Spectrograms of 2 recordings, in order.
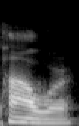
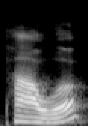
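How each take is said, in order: First: It ends with an r sound, American style. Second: It ends without an r sound, British style. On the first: "আবার আর বলতে পারি" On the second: "আমরা আও বলতে পারি"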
